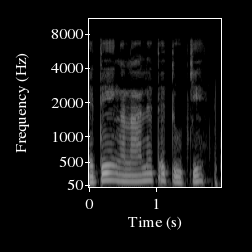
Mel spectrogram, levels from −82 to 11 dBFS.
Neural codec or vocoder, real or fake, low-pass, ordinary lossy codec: none; real; 7.2 kHz; none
